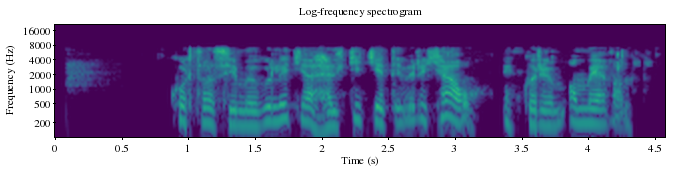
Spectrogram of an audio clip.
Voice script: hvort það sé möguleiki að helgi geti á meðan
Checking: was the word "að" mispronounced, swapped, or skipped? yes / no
no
